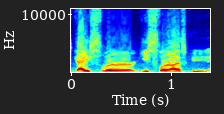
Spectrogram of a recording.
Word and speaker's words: Geisler: Thomas Geisler, actually, he says its last name is said like Chrysler. Geisler, yes.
